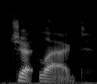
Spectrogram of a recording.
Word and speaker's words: jet-lagged: Jet lagged. Sounds like jet-lagged. 2 parts. Jet, like the airplane. Lagged, like L-A-G-G-E-D. Jet-lagged. The stress is on the first part.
